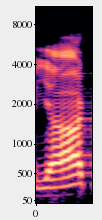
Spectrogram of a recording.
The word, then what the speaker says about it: yacht: CH यहाँ पर silent है और टी टे की आवाज़ देगा। लफ्ज़ बन जाएगा हमारे पास ये अलिफ याट ए मकूफ़ी याट।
